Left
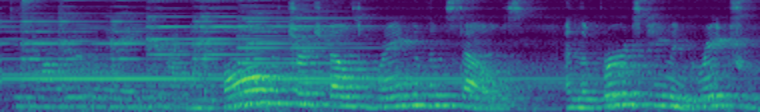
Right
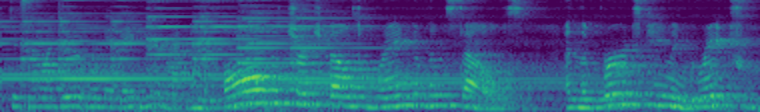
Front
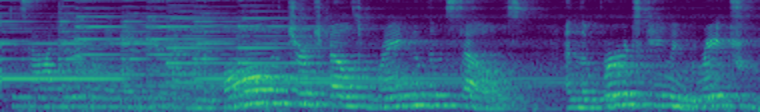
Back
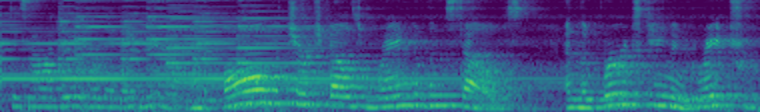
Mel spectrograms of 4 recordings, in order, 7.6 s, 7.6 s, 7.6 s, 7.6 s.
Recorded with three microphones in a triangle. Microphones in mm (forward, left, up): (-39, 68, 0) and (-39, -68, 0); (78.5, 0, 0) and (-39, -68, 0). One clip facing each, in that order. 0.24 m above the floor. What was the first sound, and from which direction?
A woman speaking, 80° right.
